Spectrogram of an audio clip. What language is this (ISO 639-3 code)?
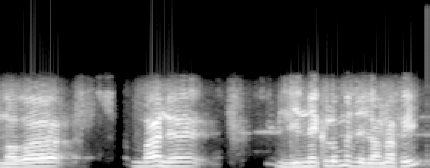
brx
